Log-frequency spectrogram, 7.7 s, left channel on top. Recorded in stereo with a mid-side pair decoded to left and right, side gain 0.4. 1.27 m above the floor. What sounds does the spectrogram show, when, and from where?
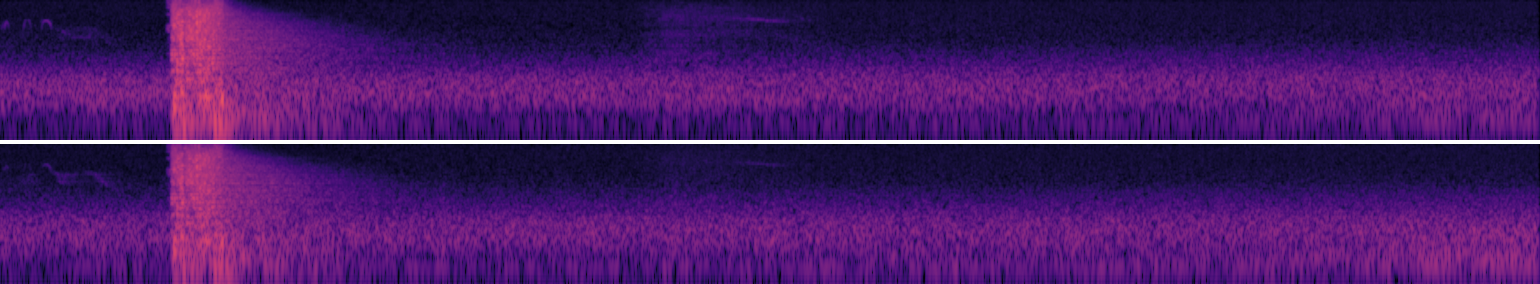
0.9 s tearing paper: 30° left, 1.8 m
